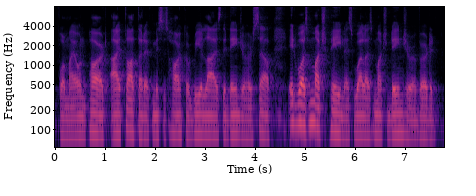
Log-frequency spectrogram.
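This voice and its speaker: With a darkish bass voice, a man reads a classic novel aloud in the careful, formal style of an amateur audiobook narrator.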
